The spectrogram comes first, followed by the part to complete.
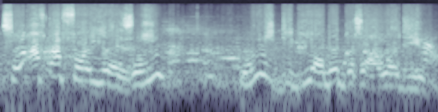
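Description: High-voiced Nigerian street interviewer. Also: male voice, very animated, poor audio. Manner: brisk, repeats stock questions. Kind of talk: vox pop quiz. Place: outdoor university campus lawn. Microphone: handheld microphone. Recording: crowd noise outdoors.

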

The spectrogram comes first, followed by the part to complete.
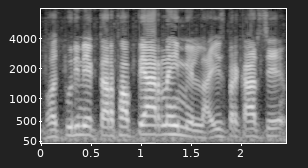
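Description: A man's voice: sits high, quick pace, sharp tone. A man, giving emphatic casual commentary to camera, repeating his phrases, outdoors into a phone at arm's length. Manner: emphatic, repeats phrases, addresses listeners as brother. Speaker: vlogger. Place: open-sided thatched hut by farm fields, outdoors.

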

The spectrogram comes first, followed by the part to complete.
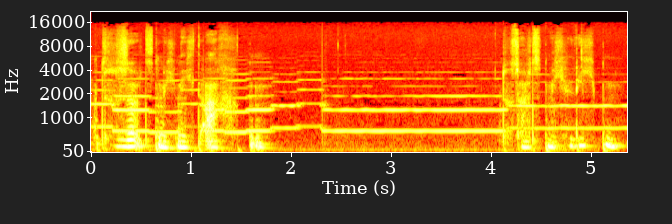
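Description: Eine Schauspielerin spielt in einem Hörspiel der 1950er eine verliebte, fordernde Edelfrau, intim und oft flüsternd. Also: female voice, medium pitch, wildly swooping pitch, slow pace, exaggerated voice. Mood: seductive, demanding. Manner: breathy, intimate, imperious, often whispering. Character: amorous, commanding noblewoman, a master's wife. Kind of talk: 1950s German radio play acting. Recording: 1950s mono radio drama with music.

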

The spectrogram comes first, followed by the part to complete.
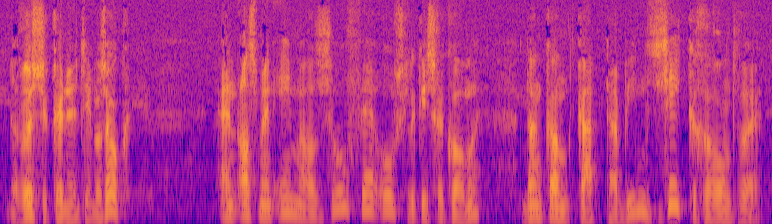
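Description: Ambitious seasoned explorer, husky mid-pitched voice, respectful and persuasive, formal radio drama delivery. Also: male voice, very animated, moderate pace. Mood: earnest, persuasive. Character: earnest, ambitious veteran seafarer and explorer. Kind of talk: Dutch radio drama acting.

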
